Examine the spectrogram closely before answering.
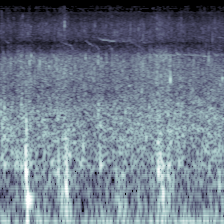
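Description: A quiet, steady wash of flowing river water, soft and continuous, with a few faint splashes and ripples rising briefly above the even rush. No voices are heard.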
